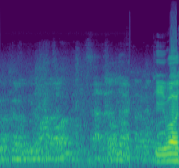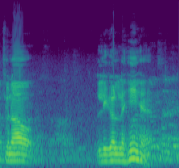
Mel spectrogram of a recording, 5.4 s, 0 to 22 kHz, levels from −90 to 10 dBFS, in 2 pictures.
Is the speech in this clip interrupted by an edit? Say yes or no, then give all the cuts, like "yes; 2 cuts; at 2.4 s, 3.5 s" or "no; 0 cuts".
yes; 1 cut; at 2.0 s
